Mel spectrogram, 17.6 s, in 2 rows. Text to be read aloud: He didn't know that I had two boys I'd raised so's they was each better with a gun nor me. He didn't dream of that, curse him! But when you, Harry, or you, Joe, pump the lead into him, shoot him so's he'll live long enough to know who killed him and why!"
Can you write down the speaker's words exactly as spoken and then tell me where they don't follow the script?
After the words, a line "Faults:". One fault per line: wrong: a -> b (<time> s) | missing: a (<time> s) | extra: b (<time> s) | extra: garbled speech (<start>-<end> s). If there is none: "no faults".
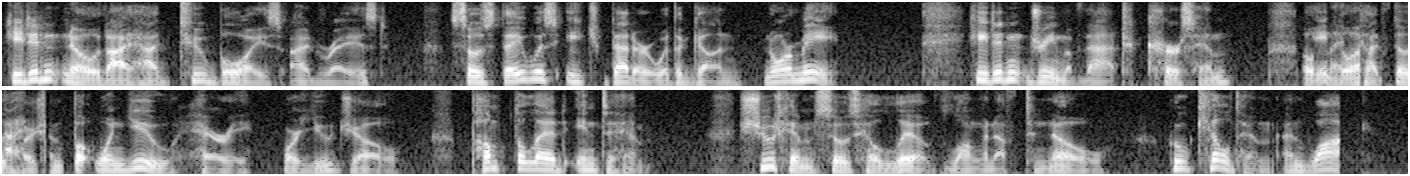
He didn't know I had two boys I'd raised so's they was each better with a gun nor me. He didn't dream of that, curse him! [garbled] But when you, Harry, or you, Joe, pump the lead into him, shoot him so's he'll live long enough to know who killed him and why!"
Faults:
missing: that (0.6 s)
extra: garbled speech (8.1-9.2 s)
